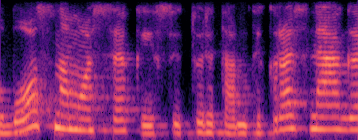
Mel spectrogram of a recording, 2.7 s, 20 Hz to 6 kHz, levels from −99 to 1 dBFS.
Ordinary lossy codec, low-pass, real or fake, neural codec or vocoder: Opus, 16 kbps; 5.4 kHz; real; none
